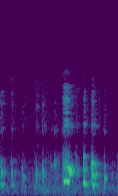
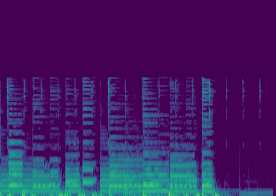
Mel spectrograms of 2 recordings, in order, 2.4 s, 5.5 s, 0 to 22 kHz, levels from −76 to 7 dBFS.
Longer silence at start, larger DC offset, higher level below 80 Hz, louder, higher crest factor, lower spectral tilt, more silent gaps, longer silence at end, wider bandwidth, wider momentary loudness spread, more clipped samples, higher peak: about the same, 0 s vs 0 s; neither; second, -60 dBFS vs -30 dBFS; about the same, -24 LUFS vs -25 LUFS; about the same, 18 dB vs 18 dB; second, -8.5 dB/octave vs -11.5 dB/octave; neither; second, 0 s vs 0.4 s; first, 5.2 kHz vs 4.5 kHz; first, 20 LU vs 6 LU; neither; second, -8 dBFS vs -4 dBFS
